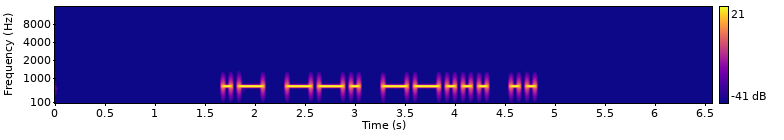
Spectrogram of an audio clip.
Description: Morse code, heard as a keyed tone, about 15 wpm, 700 Hz. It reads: AG7I
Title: USA Call Signs - 4 Characters - Repeated 3x - 15wpm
